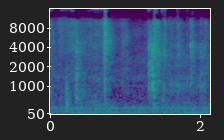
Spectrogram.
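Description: Faint handling of a small cardboard jewellery gift box being opened: a few soft clicks and taps over near silence.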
